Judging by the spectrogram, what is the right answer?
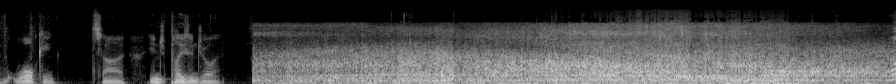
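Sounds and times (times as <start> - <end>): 
speech: 0.2 - 6.6
heavy truck roaring past on a busy road: 2.6 - 8.9.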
